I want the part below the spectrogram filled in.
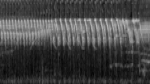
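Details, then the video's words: Canary performing long 'gacor' song, used as a stimulus for canaries that have gone quiet after molting. A continuous, rapid, buzzy high trill of tightly packed notes runs throughout and ends with a short falling note. "KENARI GACOR PANJANG cocok buat TERAPI KENARI MACET BUNYI"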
